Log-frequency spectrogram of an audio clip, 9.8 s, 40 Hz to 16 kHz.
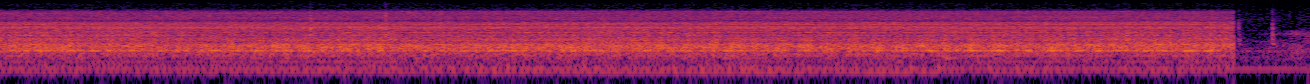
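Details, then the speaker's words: Fobco (Pollard) Corona 2FX pedestal drill with a No. 2 Morse taper, mounted on a new base: a steady, even hum and fan rush with no knocks or rattles until it cuts off; the motor runs smoothly and relatively quietly. "like I said it runs uh relatively quiet with a with the two Mar taper"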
